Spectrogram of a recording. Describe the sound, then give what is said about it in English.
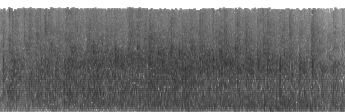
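Applause from the audience at a recovery group meeting, a dense, steady wash of clapping that holds at an even level for the whole stretch with no talk over it. “Let's give Marion another hand.”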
